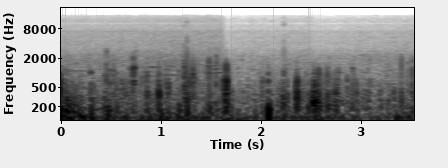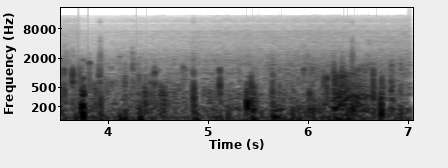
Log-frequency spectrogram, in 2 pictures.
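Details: Low, irregular gurgling and rumbling with brief squelching pops throughout; stomach growling (borborygmi), ordinary gut sounds.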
